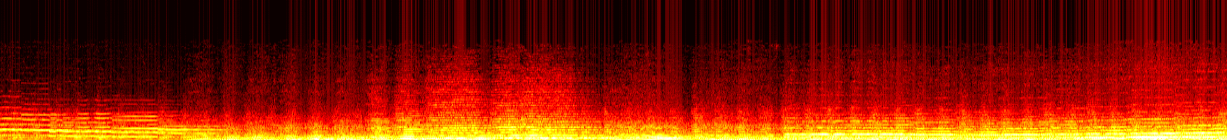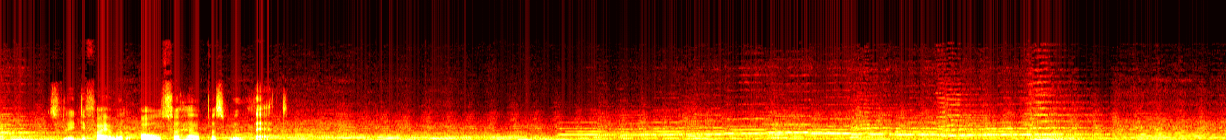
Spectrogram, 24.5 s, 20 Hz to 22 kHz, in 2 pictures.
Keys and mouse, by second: 0.0-1.8 typing, 1.3-3.1 middle drag, 2.9 KP_1, 3.1 g, 4.0 s, 5.4-7.8 typing, 6.3 middle click, 7.3 right click, 9.1 s, 10.1 Tab, 10.3 ctrl+s, 10.3-12.8 drag, 10.3 z, 10.3 a, 10.7 Tab, 13.1-14.1 drag, 14.3 click, 15.7 KP_1, 16.3 z, 19.1 Tab, 19.8 middle click, 20.1 z, 20.4 ctrl+Tab, 20.7 right click, 21.1 ctrl+KP_Add, 21.8 e, 22.0 s, 23.9 e, 24.3 g.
